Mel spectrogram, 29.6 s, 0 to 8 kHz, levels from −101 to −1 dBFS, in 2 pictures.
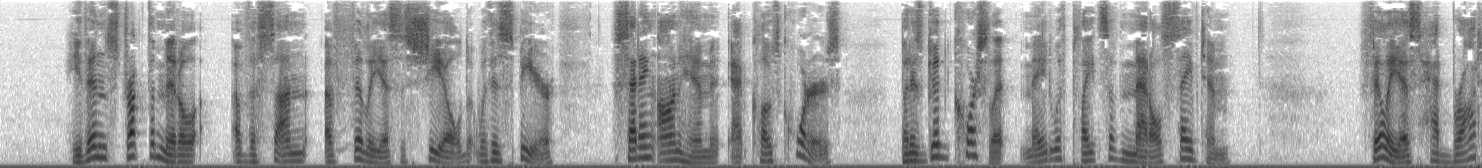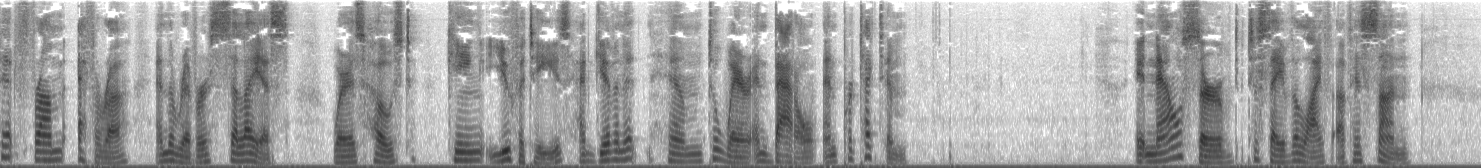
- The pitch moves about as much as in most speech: No, wide, 5.8 semitones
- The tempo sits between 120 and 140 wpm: Yes, slow, 135 wpm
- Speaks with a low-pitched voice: Yes, low, 125 Hz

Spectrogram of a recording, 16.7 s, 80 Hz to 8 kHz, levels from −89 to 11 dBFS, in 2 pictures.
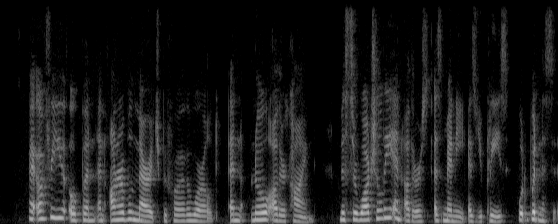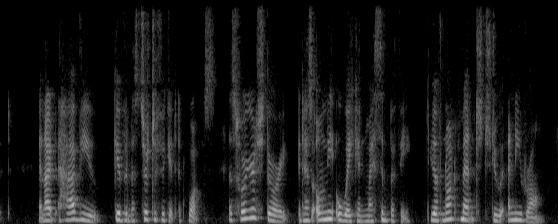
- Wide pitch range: No, average, 3.6 semitones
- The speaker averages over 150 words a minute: Yes, average, 190 wpm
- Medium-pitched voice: No, high, 225 Hz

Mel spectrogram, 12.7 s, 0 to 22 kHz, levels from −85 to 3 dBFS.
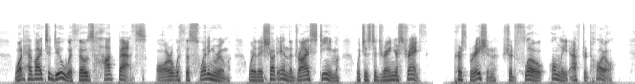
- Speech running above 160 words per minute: No, average, 155 wpm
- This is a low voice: No, medium, 145 Hz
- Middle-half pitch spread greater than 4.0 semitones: Yes, average, 5.2 semitones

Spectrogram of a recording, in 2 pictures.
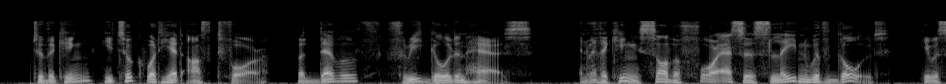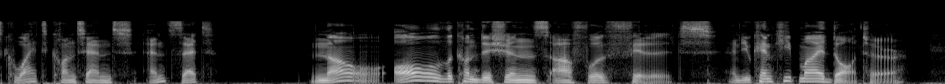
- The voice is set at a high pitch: No, low, 105 Hz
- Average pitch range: No, wide, 5.9 semitones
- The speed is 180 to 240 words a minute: No, average, 140 wpm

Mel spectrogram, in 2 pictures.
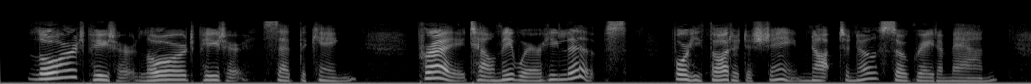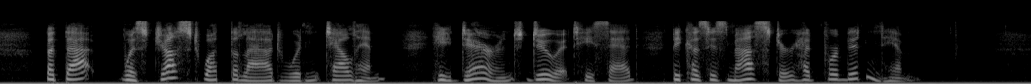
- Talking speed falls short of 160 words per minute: Yes, average, 140 wpm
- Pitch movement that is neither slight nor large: Yes, average, 4.9 semitones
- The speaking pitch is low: No, high, 195 Hz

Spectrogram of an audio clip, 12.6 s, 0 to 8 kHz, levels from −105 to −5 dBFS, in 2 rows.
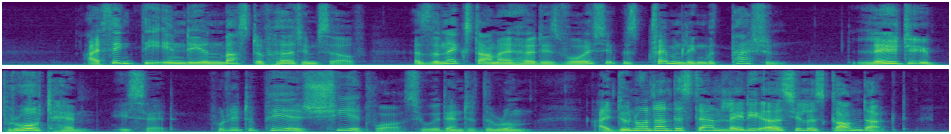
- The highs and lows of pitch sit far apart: Yes, wide, 7.4 semitones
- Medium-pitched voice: Yes, medium, 170 Hz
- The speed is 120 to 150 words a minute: No, fast, 205 wpm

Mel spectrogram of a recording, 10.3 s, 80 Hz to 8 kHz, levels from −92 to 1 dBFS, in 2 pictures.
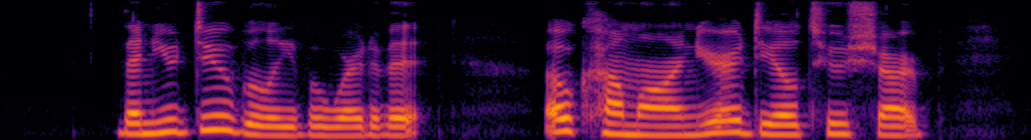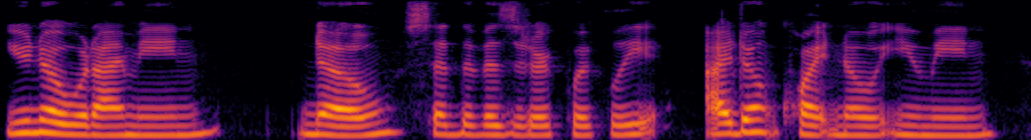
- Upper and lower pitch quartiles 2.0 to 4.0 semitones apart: Yes, average, 2.8 semitones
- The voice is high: Yes, high, 200 Hz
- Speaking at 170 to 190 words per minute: Yes, average, 185 wpm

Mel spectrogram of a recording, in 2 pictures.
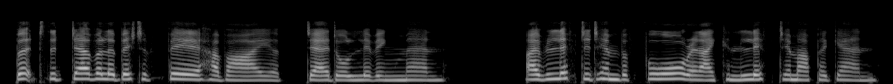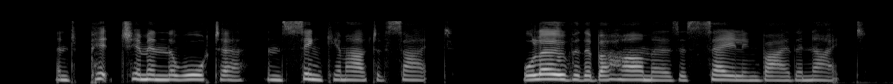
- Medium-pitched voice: No, high, 210 Hz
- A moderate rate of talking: Yes, average, 155 wpm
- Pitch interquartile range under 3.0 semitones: Yes, narrow, 2.5 semitones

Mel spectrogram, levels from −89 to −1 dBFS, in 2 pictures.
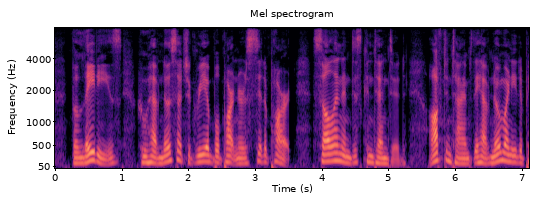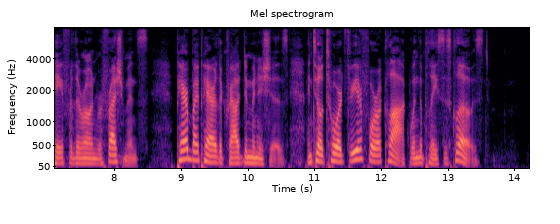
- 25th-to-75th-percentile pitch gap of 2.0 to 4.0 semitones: No, average, 4.9 semitones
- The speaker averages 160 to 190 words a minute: Yes, average, 175 wpm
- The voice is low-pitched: Yes, low, 130 Hz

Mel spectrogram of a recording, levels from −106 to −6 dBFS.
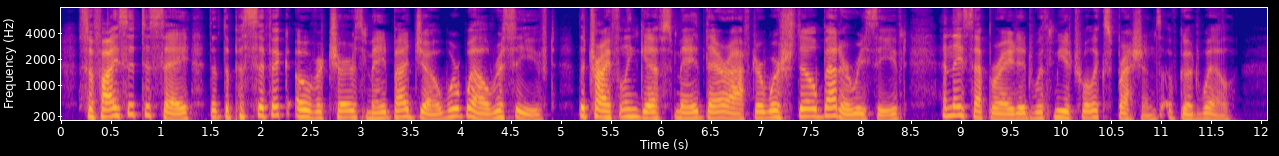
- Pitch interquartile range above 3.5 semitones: Yes, wide, 5.5 semitones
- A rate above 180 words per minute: No, average, 160 wpm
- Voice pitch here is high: No, medium, 160 Hz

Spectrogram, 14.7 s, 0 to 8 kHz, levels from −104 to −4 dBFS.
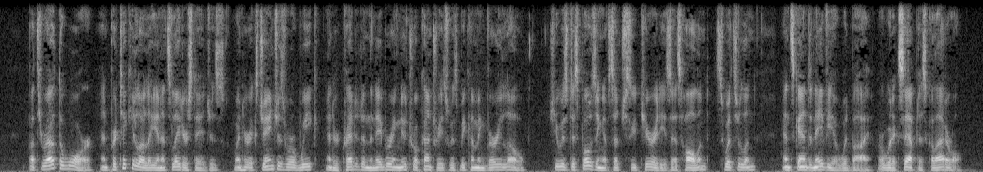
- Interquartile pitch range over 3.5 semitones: No, average, 2.8 semitones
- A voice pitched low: Yes, low, 115 Hz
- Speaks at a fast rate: No, average, 185 wpm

